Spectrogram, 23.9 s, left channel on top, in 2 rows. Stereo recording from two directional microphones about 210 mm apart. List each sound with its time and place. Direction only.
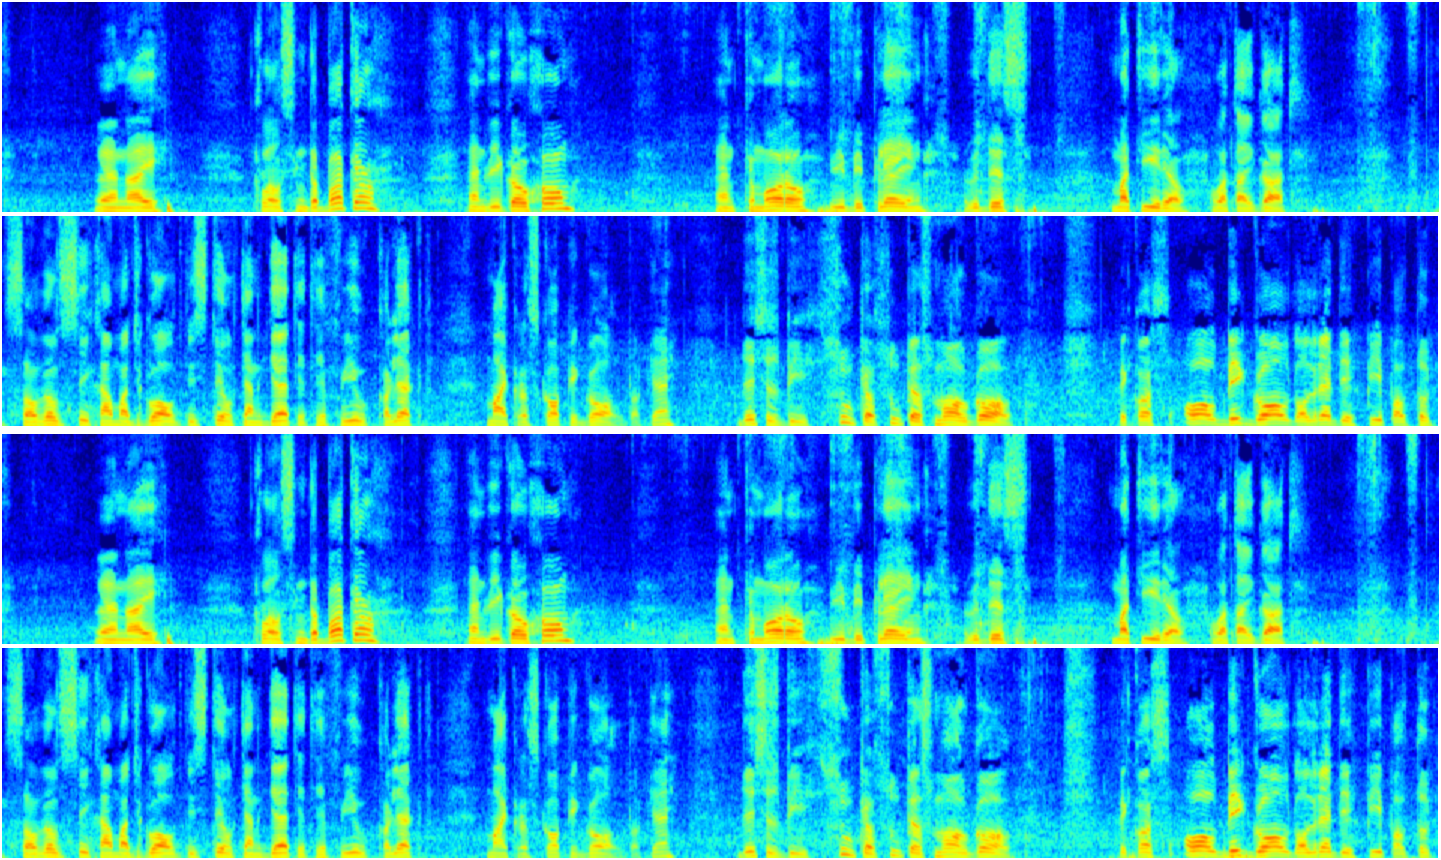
0.7 s speech: 10° right (ahead or behind)
6.4 s speech: 10° right (ahead or behind)
6.9 s speech: centre (ahead or behind)
8.2 s speech: 15° right (ahead or behind)
9.7 s speech: 15° right (ahead or behind)
12.0 s speech: 15° right (ahead or behind)
16.8 s speech: 15° right (ahead or behind)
